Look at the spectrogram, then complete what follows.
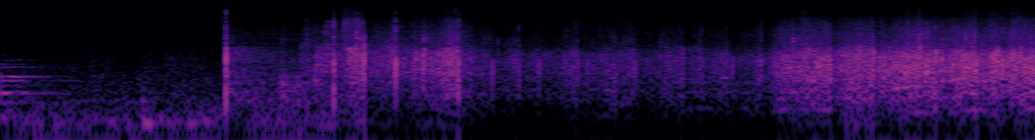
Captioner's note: audience applauding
